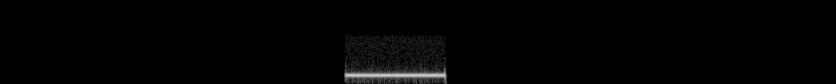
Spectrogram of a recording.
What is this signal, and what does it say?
Ringback tone (Europe, 425 Hz).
